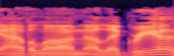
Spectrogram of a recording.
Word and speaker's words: Avalon Alegria: And on board the Avalon Alegria, is that how you pronounce it? – Yes.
